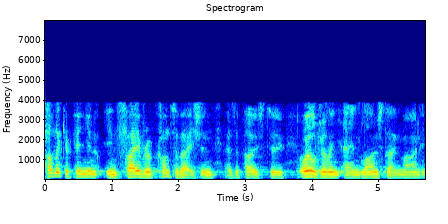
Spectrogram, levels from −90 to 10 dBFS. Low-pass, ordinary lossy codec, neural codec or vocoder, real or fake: 7.2 kHz; AAC, 16 kbps; vocoder, 44.1 kHz, 128 mel bands every 512 samples, BigVGAN v2; fake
